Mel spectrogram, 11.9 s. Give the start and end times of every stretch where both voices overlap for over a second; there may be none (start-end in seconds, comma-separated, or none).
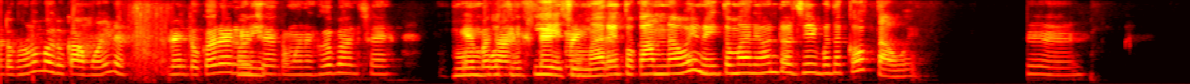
4.6-6.1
